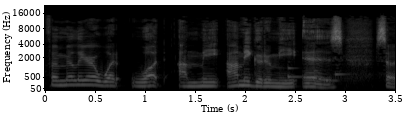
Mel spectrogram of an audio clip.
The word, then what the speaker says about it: amigurumi: painting mandalas or acrylic pictures or crochet some amigurumi oh well good to see another Japanese culture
